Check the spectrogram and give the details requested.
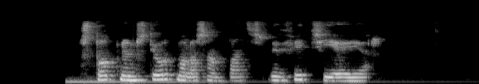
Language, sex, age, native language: Icelandic, female, 50-59, Icelandic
